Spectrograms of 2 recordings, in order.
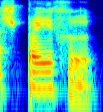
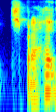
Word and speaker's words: spreche: Lagi-lagi teman-teman kalau ketemu kata yang di dalam kata tersebut ada huruf C, kita nggak baca C-nya. Bukan ich spreche, tapi ich spreche. Jadi langsung ke H-nya, lompat ke H.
